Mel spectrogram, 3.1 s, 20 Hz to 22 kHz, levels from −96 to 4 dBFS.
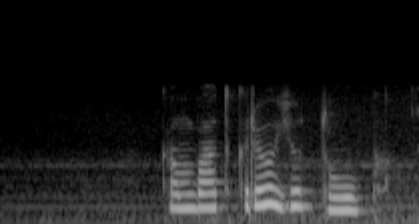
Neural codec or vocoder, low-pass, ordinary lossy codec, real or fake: none; 5.4 kHz; none; real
